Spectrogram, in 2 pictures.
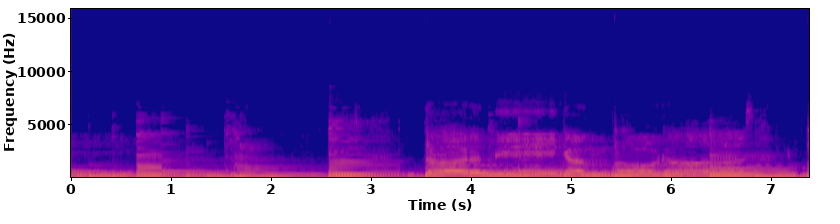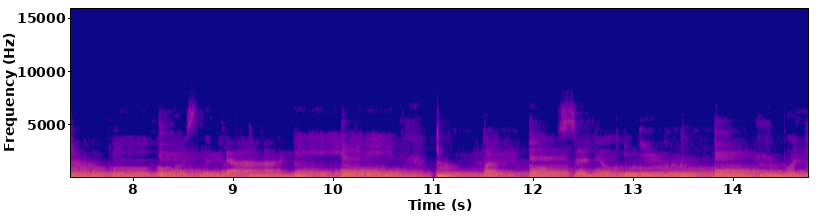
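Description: Instrumental music on acoustic guitar, plucked and strummed, with notes changing every fraction of a second.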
